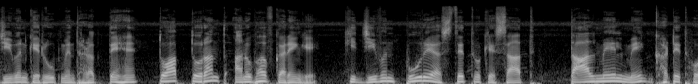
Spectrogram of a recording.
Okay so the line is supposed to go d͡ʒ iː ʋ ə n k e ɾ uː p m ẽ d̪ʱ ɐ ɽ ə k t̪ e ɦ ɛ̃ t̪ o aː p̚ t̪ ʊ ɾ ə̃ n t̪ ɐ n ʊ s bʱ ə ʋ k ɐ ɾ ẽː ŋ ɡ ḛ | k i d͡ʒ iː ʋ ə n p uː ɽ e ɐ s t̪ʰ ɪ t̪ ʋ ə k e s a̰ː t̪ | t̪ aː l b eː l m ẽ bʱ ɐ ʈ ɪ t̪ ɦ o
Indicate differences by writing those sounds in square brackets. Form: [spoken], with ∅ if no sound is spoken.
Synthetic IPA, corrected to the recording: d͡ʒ iː ʋ ə n k e ɾ uː p m ẽ d̪ʱ ɐ ɽ ə k t̪ e ɦ ɛ̃ t̪ o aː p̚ t̪ ʊ ɾ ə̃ n t̪ ɐ n ʊ [∅] bʱ ə ʋ k ɐ ɾ ẽː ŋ ɡ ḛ | k i d͡ʒ iː ʋ ə n p uː [ɾ] e ɐ s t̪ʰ ɪ t̪ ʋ ə k e s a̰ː [t̪ʰ] | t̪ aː l [m] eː l m ẽ [ɡʱ] ɐ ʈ ɪ t̪ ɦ o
